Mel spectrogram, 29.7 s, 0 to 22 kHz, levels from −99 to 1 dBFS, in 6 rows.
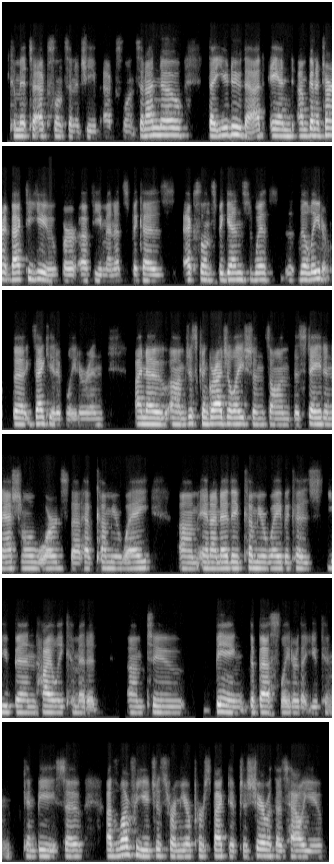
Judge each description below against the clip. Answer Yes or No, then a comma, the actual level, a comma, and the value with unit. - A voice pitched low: No, medium, 180 Hz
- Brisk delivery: No, average, 185 wpm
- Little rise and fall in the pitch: Yes, narrow, 2.0 semitones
